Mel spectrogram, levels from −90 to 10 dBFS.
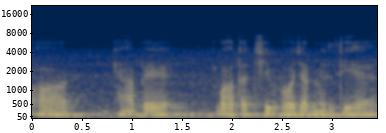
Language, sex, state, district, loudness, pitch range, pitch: Hindi, male, Chhattisgarh, Kabirdham, -17 LUFS, 125-130 Hz, 125 Hz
